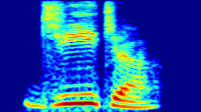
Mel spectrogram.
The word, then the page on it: jaeger: Indian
